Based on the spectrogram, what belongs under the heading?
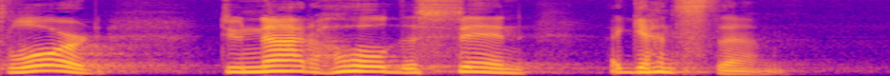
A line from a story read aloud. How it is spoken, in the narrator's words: he cried out with a loud voice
